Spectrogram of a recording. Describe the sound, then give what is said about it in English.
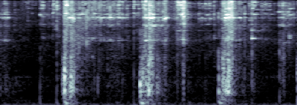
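A bunch of keys is shaken in a steady marching rhythm, with three strong metallic jangles about half a second apart and lighter clinks between, imitating the marching footsteps of a Roman army. “And he was very famous also for using things like, he used a bunch of keys to, what do you think they would be for? It was for a Roman army, believe it or not.”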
